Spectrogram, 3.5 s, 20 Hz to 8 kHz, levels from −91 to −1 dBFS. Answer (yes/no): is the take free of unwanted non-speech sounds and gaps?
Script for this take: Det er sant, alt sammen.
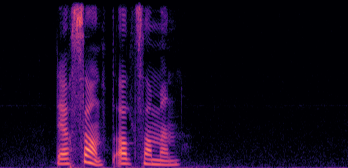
yes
